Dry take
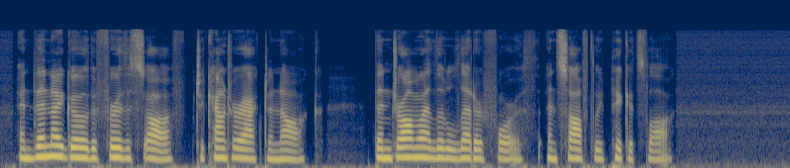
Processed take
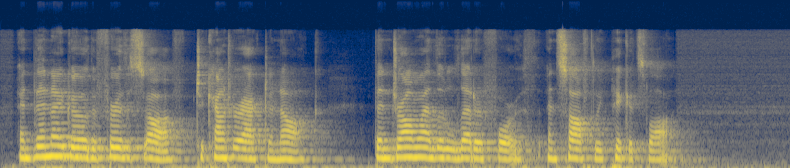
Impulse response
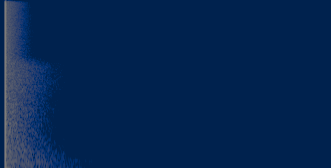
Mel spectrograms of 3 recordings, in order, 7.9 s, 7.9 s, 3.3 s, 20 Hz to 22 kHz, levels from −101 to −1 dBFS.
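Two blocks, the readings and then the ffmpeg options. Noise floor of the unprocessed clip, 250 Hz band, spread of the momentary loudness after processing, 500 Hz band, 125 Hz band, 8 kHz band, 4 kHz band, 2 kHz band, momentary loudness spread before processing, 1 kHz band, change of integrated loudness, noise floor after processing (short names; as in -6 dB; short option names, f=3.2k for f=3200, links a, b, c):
-59 dBFS, +14.0 dB, 10 LU, +14.5 dB, +14.5 dB, +17.0 dB, +16.0 dB, +12.0 dB, 12 LU, +13.5 dB, +14.0 dB, -40 dBFS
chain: -filter_complex "[0:a]equalizer=f=1.4k:w=0.89:g=-5[a];[1:a]atrim=start_sample=2205[b];[a][b]afir=irnorm=-1:irlink=0,apsyclip=20dB,volume=-1.5dB"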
